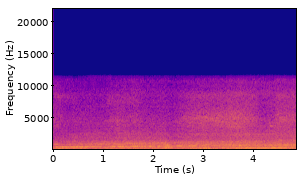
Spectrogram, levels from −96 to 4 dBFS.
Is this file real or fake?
fake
